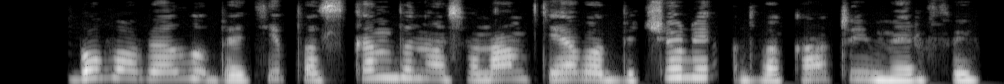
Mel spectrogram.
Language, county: Lithuanian, Šiauliai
